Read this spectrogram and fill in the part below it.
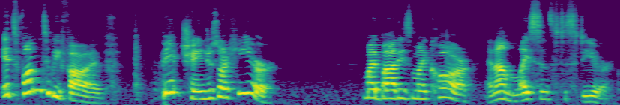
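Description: A middle-aged woman reading a picture book aloud to children in an expressive, deliberate way with emphasized words. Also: a little high. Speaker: children's storytime reader. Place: living room couch, indoors. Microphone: camera a few feet away. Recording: roomy home recording, distant microphone.

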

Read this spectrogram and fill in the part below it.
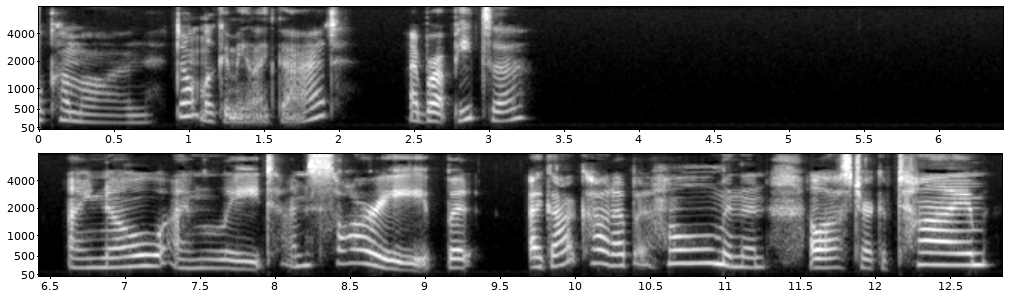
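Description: Woman acting casual, expressive young friend, close dry sound. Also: fairly high pitch, gravelly, no echo. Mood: pleading, apologetic. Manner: teasing, casual, expressive, apologetic. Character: playful, bantering, anxious young genderfluid best friend. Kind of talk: ASMR roleplay, one-sided conversational acting.

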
